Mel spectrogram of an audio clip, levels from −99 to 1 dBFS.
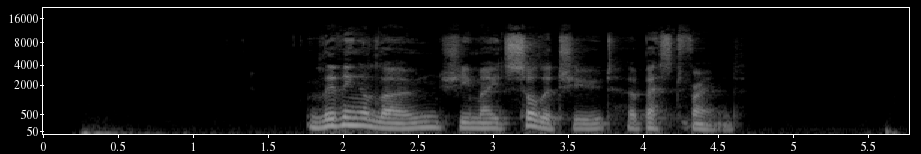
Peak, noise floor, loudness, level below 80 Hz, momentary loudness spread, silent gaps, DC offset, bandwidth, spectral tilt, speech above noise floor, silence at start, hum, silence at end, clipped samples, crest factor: -28 dBFS; under -90 dBFS; -46 LUFS; -80 dBFS; 12 LU; none; under 0.1%; 13.5 kHz; -4 dB/octave; over 44 dB; 0.25 s; none; 0.15 s; under 0.1%; 20 dB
